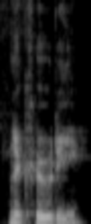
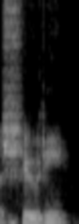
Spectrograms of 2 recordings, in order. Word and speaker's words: Ncuti: Ncuti Gatwa? Um, Yeah. I keep pronouncing it No. uh Shooty.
